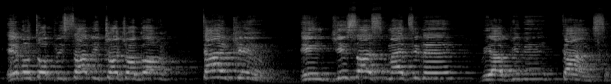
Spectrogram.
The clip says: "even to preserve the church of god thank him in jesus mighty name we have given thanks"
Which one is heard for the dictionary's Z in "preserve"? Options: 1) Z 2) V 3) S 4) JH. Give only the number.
3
